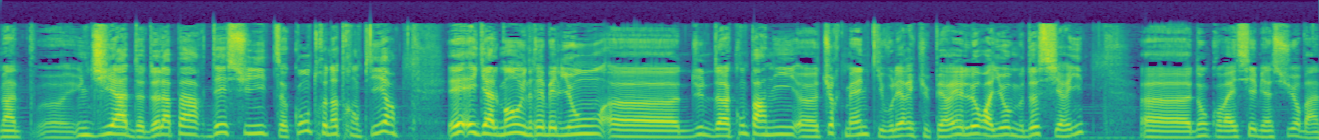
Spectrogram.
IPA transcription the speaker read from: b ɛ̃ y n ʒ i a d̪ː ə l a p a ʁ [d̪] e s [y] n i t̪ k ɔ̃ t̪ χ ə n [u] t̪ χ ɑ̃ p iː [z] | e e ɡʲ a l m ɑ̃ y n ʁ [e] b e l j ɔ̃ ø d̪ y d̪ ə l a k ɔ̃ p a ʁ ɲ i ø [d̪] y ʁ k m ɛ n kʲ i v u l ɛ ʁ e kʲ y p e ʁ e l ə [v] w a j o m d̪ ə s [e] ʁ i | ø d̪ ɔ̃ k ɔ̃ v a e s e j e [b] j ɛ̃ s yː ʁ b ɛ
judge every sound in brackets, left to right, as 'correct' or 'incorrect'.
correct, correct, incorrect, incorrect, correct, incorrect, incorrect, incorrect, correct

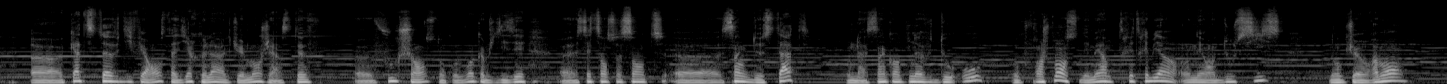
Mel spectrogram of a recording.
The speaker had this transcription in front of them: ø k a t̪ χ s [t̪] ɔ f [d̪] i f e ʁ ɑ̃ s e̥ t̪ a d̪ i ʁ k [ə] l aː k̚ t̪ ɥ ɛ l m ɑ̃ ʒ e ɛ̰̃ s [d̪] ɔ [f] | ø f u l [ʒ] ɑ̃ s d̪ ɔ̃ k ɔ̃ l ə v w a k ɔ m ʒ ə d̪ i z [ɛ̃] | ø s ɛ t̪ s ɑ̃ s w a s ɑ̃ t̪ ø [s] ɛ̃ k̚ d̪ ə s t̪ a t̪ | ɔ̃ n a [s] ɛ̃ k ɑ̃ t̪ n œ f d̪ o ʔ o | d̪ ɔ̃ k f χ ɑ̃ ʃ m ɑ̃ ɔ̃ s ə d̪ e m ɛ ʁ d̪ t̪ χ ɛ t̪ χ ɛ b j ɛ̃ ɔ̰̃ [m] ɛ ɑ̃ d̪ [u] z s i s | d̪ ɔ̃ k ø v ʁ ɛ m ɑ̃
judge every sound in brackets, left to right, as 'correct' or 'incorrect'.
correct, correct, correct, incorrect, correct, incorrect, incorrect, correct, correct, incorrect, correct

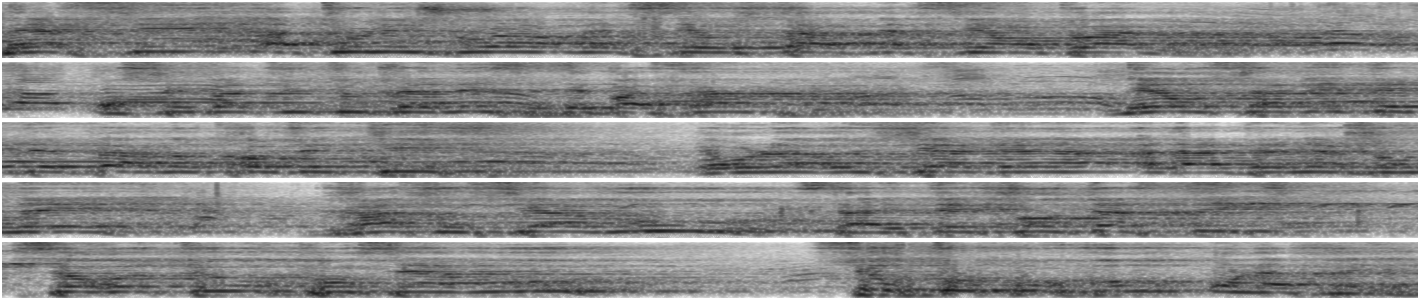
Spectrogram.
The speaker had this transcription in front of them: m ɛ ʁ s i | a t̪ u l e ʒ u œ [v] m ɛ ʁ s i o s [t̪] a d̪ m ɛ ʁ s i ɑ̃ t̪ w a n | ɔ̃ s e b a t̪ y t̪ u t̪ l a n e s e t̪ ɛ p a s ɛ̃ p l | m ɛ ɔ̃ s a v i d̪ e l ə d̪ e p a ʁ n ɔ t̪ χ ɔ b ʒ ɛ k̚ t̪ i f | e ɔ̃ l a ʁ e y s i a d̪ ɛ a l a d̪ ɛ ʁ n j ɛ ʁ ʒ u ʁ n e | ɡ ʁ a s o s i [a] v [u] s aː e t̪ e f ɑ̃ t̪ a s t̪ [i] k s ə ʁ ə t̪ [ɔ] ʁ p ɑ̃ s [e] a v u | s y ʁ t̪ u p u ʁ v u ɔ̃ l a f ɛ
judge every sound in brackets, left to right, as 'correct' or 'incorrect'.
incorrect, correct, correct, correct, correct, incorrect, correct

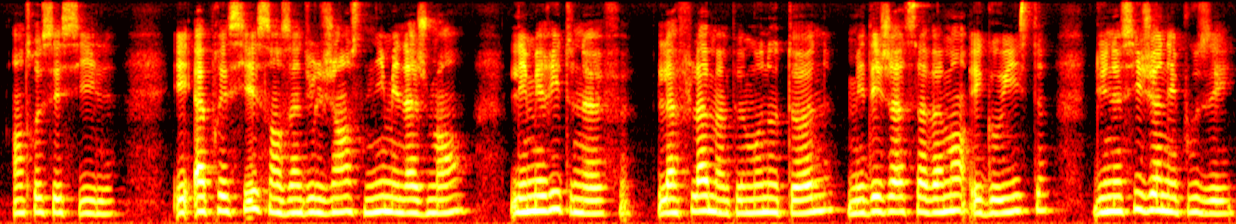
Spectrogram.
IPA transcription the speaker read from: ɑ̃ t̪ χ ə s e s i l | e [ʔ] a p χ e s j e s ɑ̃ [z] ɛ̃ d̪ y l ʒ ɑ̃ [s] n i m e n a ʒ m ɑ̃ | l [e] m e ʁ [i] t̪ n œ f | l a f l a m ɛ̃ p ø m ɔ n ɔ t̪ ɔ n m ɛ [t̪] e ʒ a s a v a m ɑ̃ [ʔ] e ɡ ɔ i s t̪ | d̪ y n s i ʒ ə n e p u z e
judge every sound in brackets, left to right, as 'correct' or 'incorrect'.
correct, correct, correct, correct, correct, incorrect, correct

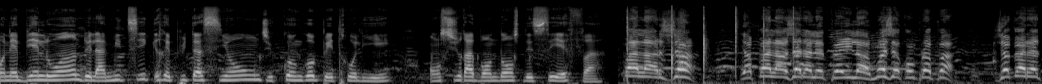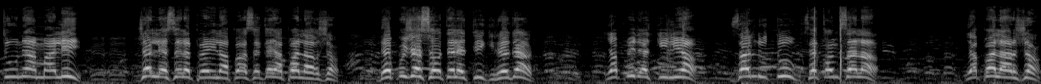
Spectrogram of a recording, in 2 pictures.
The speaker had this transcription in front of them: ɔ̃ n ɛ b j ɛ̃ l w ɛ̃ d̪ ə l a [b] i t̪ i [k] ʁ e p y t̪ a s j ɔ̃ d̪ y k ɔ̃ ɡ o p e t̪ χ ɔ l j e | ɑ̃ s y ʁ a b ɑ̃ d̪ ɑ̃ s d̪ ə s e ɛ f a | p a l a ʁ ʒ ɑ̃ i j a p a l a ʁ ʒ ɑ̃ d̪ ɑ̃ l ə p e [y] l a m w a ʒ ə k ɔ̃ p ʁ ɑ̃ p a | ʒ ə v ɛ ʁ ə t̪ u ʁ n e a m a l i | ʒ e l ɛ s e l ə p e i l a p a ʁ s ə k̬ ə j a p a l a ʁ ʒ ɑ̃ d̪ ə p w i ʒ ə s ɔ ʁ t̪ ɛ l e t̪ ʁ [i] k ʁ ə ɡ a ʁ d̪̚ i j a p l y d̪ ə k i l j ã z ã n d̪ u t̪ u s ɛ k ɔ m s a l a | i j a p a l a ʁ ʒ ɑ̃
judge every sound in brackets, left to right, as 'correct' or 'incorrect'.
incorrect, correct, incorrect, correct

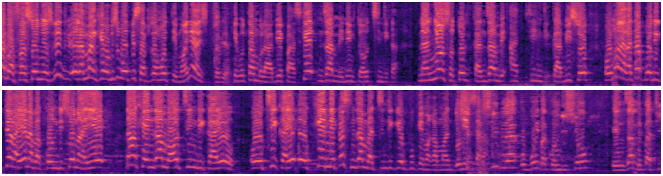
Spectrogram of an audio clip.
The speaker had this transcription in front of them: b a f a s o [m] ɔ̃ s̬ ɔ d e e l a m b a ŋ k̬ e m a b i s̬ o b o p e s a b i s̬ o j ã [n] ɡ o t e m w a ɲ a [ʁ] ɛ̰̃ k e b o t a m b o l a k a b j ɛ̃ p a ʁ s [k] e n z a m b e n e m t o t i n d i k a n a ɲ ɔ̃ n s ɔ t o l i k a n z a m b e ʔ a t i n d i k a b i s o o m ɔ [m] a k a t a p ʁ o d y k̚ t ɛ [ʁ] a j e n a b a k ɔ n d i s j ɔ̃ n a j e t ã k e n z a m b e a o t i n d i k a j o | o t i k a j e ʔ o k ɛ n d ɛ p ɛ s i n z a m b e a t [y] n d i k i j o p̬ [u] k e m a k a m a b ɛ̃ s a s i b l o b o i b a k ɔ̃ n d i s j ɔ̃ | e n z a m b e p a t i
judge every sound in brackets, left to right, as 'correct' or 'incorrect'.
incorrect, incorrect, incorrect, correct, incorrect, correct, incorrect, correct

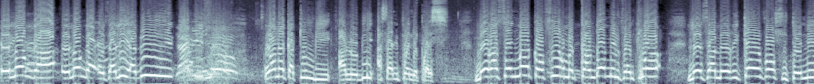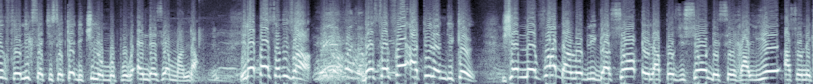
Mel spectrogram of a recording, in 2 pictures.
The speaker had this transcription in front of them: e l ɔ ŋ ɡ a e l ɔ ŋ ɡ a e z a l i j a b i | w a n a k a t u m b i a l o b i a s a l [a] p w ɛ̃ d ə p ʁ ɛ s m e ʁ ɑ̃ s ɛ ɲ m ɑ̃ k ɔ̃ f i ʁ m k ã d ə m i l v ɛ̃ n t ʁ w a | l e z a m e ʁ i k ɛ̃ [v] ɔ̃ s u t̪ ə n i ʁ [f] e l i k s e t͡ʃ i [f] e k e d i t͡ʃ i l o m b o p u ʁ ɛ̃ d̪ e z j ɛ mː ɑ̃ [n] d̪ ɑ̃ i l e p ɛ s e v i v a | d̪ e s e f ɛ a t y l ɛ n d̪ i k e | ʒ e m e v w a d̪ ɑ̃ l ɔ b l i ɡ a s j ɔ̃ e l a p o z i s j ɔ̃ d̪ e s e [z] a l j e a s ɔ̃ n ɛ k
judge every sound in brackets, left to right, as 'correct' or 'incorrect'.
incorrect, correct, correct, incorrect, correct, incorrect

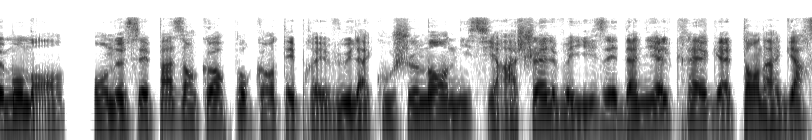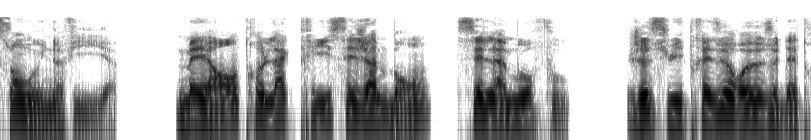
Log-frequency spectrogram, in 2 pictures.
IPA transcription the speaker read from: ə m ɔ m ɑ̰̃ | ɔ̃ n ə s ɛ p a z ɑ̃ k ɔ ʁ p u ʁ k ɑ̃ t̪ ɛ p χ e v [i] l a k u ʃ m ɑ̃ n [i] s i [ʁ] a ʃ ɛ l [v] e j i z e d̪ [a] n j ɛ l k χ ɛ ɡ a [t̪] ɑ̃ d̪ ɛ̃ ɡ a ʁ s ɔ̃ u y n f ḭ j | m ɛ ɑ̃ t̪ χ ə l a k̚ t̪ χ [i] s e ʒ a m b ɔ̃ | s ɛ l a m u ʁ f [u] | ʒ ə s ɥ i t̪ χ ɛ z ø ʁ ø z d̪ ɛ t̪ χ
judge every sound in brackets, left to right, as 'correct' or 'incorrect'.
incorrect, correct, correct, correct, correct, correct, correct, correct

